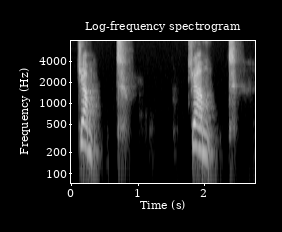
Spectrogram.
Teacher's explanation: that ed at the end is making a t sound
